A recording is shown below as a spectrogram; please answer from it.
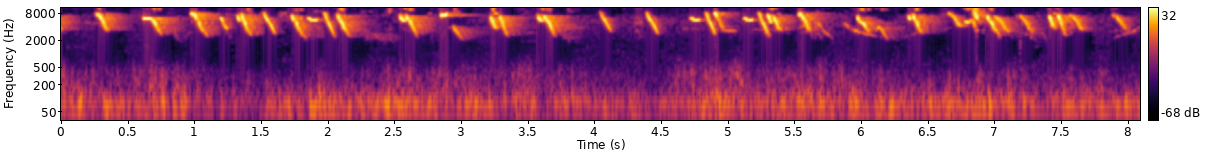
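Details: Wild saffron finches gathered at a seed feeding spot, noisy: a dense, continuous chatter of many high, clipped chirps and short downslurred notes overlapping one another, with faint low rumble beneath.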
